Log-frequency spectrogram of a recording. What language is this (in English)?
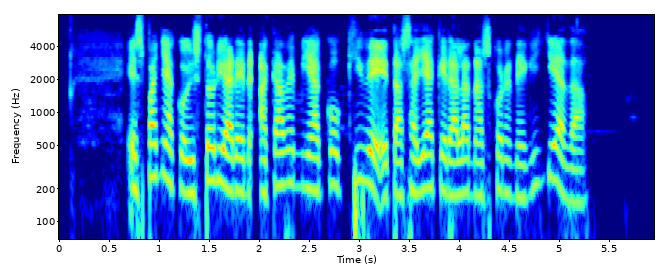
Basque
